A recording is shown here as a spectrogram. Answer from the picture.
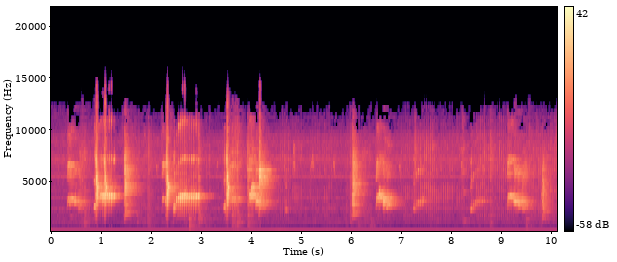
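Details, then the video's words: Hooded siskin singing: bright twittering phrases with buzzy trills and sharp clicks, delivered in bursts about a second apart, then softer, sparser notes toward the end; quiet background. "tarin poitrine noir"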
